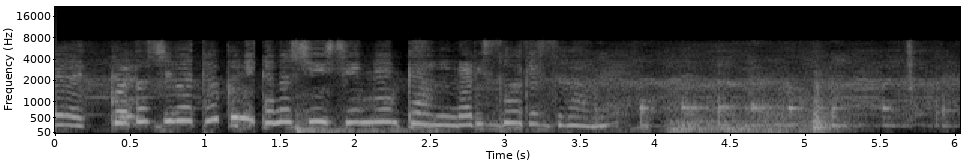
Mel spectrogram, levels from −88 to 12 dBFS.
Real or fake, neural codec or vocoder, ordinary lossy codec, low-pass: fake; codec, 44.1 kHz, 2.6 kbps, DAC; none; 7.2 kHz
